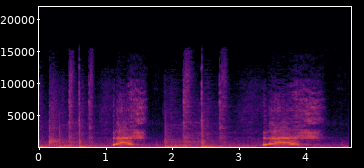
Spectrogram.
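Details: A man sneezing twice, clips taken from two different episodes: two voiced, sudden bursts with rising pitch over music and room noise; sneeze.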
